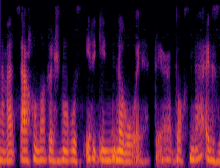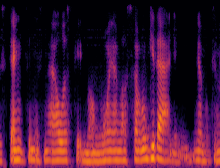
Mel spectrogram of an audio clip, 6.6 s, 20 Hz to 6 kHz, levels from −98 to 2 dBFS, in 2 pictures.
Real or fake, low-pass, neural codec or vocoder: fake; 5.4 kHz; codec, 24 kHz, 0.9 kbps, WavTokenizer, small release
